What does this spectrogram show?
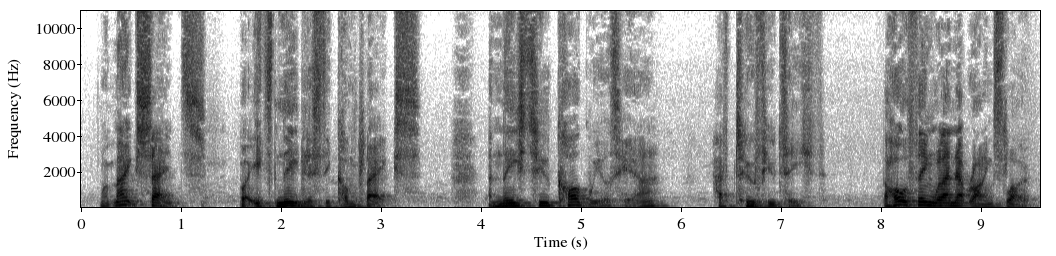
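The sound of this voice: A man puts on a character voice with a husky, rough edge. He speaks at a fairly slow pace with big pitch swings. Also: medium pitch for a man.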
